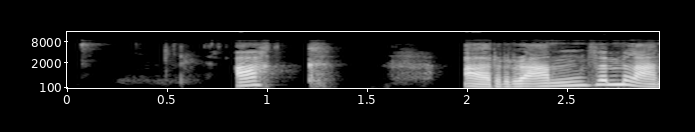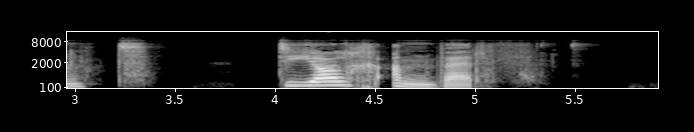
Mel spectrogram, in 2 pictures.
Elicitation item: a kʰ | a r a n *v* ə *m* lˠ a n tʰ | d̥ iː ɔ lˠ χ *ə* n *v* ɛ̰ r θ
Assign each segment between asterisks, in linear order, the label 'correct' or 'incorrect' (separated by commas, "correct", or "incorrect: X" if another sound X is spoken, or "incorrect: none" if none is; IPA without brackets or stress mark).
correct, correct, incorrect: a, correct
